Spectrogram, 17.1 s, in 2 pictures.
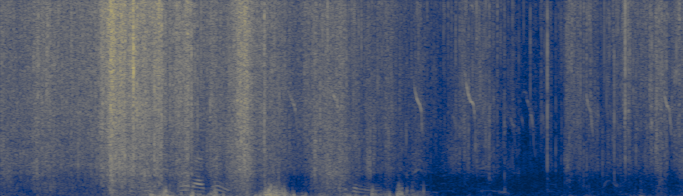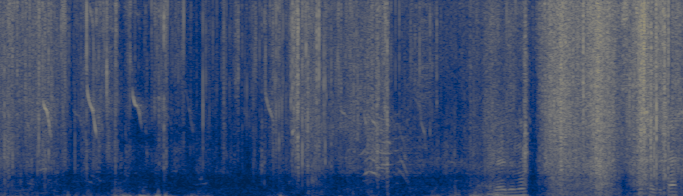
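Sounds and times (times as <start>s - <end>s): small bird chirping: 4.4s - 14.2s.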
